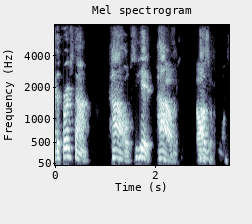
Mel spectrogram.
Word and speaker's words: Howze: And it's Howze, right? That's how you say it? You hit it right the first time. Howze.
